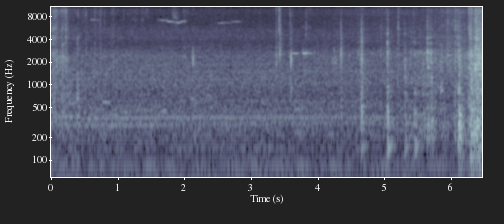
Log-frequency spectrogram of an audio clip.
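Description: Steady street noise of running vehicle engines and traffic on a wet road, with a few short knocks near the end.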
